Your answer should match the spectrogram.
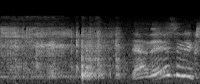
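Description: Cartoon sound effects: a clattering crash with a sharp thud a little under a second in, as the gorilla tumbles to the ground. A character's voice follows in the second half.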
